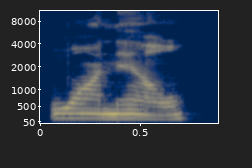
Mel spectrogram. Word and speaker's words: Juannell: It's Juannell, J U A N N E L L.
